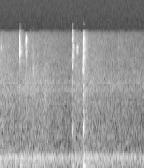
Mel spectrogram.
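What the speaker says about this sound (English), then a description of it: "So I call up Shortcat with the keyboard shortcut." Keys on a computer keyboard pressed for a shortcut: a couple of faint, quick clicks close together, with softer ticks just before, over a quiet room hiss.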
